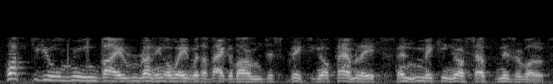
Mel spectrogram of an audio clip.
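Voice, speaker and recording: A blustering middle-aged squire, played by a man in an old radio drama, emphatic and rather high in pitch. He comes through a narrow band with light hiss. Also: fast talker, natural voice. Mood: outraged. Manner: emphatic, peremptory. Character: irate, blustering middle-aged country gentleman. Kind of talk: 1930s radio acting. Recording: scratchy phone-like 1930s radio recording.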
